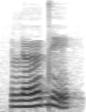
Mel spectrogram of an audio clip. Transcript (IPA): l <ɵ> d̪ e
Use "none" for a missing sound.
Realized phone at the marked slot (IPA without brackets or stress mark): œ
